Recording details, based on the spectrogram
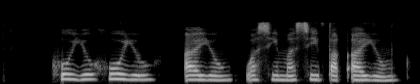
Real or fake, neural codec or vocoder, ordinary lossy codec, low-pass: fake; codec, 16 kHz in and 24 kHz out, 1 kbps, XY-Tokenizer; MP3, 64 kbps; 7.2 kHz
